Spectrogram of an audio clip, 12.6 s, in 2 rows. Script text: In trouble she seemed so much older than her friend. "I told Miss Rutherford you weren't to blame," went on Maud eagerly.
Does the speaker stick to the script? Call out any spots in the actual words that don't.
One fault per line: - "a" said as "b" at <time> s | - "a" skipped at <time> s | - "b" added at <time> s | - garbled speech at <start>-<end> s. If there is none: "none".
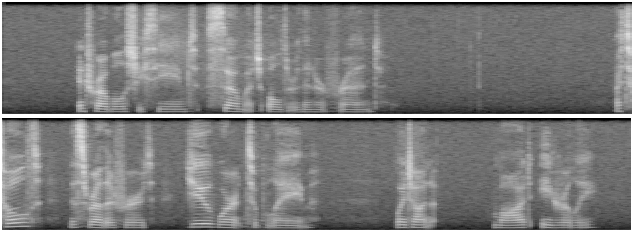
none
